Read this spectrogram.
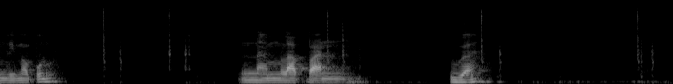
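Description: Small buttons click as they are pressed.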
